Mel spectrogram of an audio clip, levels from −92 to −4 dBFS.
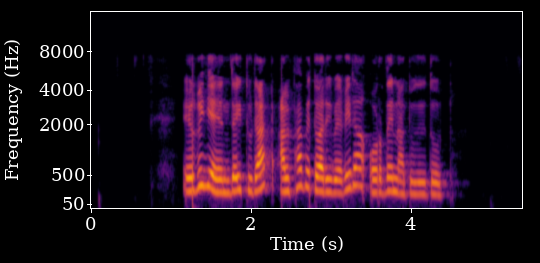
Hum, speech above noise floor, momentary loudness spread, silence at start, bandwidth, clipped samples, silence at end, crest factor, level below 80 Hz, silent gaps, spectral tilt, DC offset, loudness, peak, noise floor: none; 57 dB; 9 LU; 1.15 s; 8 kHz; under 0.1%; 1 s; 18 dB; -72 dBFS; none; -5 dB/octave; under 0.1%; -30 LUFS; -14 dBFS; -87 dBFS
